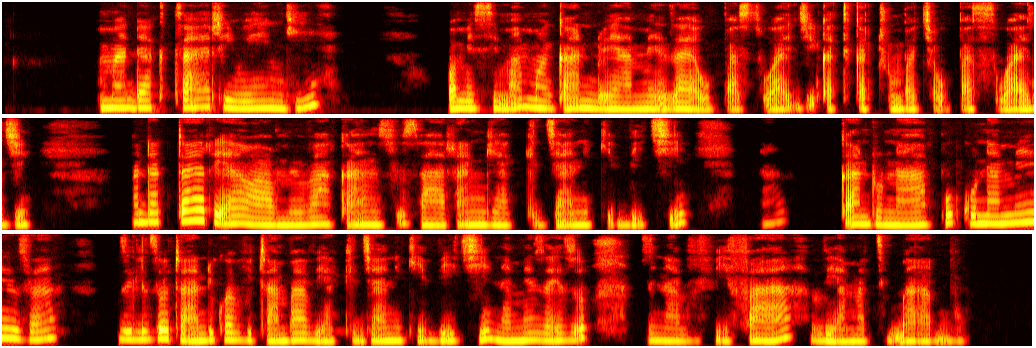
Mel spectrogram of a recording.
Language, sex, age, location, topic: Swahili, female, 25-35, Kisii, health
